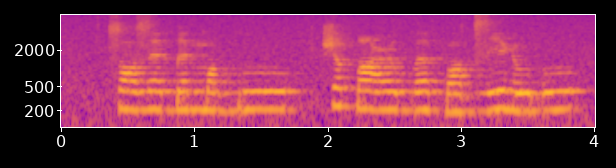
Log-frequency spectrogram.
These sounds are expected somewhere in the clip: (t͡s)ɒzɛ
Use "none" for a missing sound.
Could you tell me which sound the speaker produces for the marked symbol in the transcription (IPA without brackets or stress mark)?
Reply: t͡s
